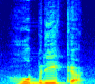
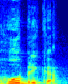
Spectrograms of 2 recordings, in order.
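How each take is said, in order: First: The stress is on the second syllable. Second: The stress is on the first syllable. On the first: The speaker calls it right. "A sílaba tônica dessa palavra é bri" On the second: The speaker calls it wrong. "algumas pessoas falam rúbrica. Falaram incorretamente"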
